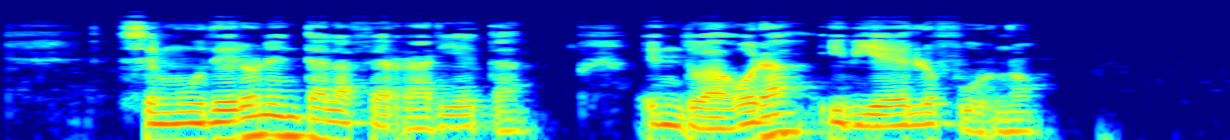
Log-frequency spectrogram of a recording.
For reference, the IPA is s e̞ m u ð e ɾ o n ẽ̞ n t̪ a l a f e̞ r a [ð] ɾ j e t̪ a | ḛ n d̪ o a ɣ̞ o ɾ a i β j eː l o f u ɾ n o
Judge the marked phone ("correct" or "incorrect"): incorrect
